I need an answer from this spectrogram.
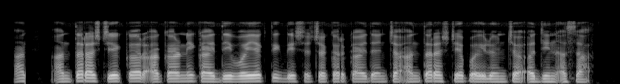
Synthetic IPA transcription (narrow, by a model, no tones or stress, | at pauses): a | a̰nt̪əɾːaʂʈɾijəkəɾa̰kaɾɳikajd̪eʋəjjək̚t̪ik̚d̪eɕat͡ɕakəɾkajd̪aɲt͡ɕja̰ʔa̰nt̪əɾːaʂʈɾijəpəɦiloɲt͡ɕja̰ʔəd̪ʱiːnə̰sa̰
